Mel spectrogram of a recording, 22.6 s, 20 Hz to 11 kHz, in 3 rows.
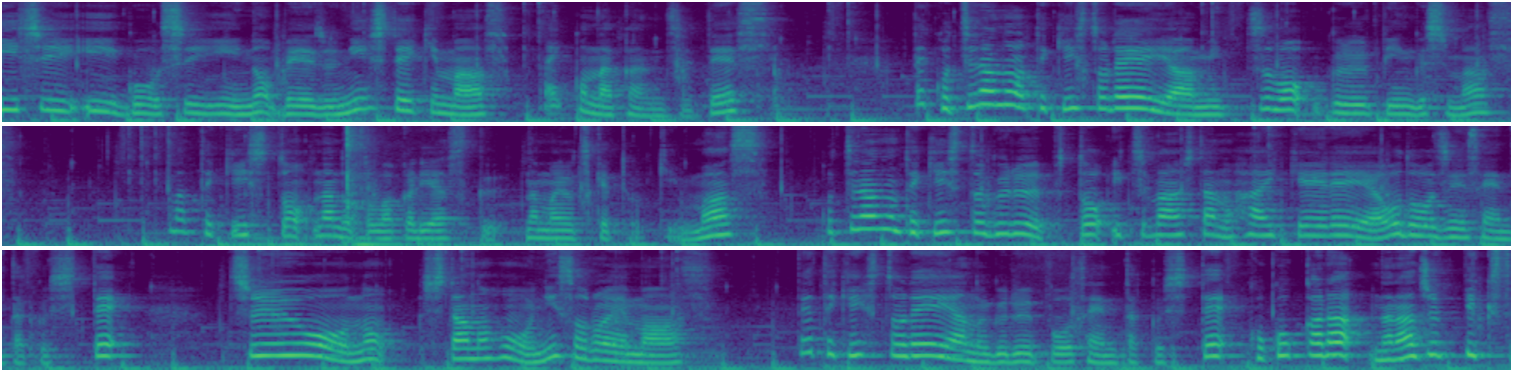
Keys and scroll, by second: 6.8 super+g, 8.3-9.4 typing.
